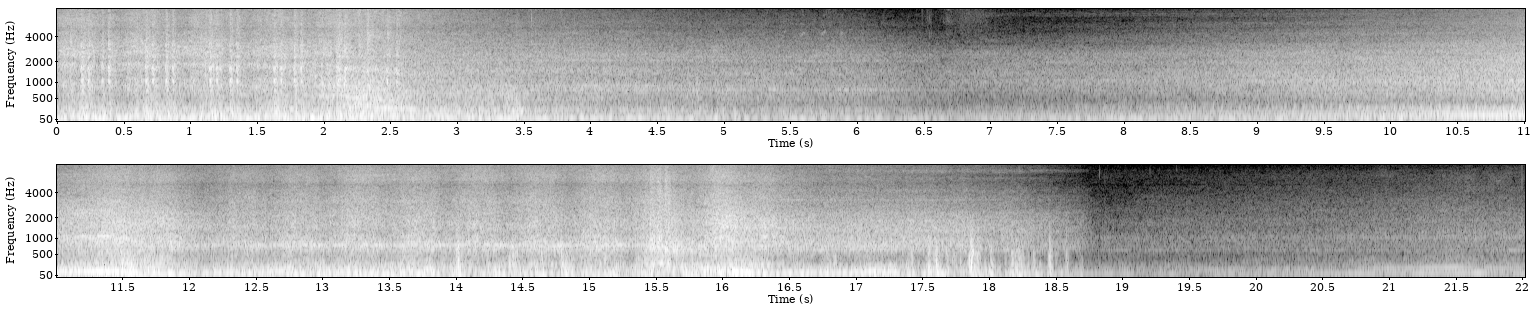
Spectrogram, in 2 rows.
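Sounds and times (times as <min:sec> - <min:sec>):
wheels clicking over rail joints: 0:00.0 - 0:03.5
roar of wheels and air: 0:00.0 - 0:18.8
train passing at speed: 0:00.0 - 0:18.8.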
